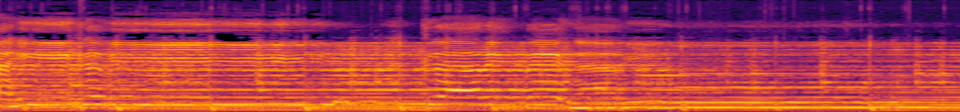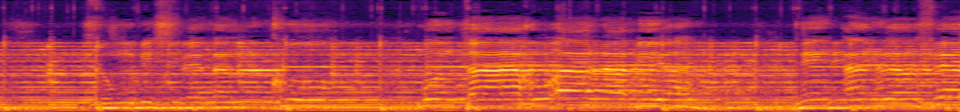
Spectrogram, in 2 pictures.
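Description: Karaoke backing track with organ-like electronic keyboard tones and a steady beat, with a man singing into a microphone over it at times.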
